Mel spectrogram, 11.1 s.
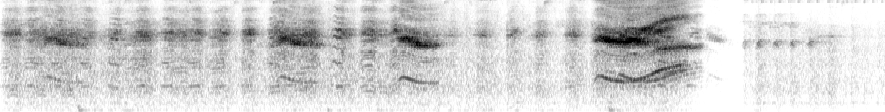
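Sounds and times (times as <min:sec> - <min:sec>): bird calls: 0:00.0 - 0:11.0.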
